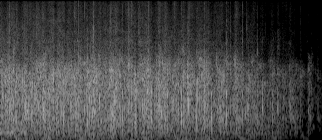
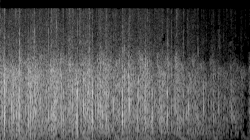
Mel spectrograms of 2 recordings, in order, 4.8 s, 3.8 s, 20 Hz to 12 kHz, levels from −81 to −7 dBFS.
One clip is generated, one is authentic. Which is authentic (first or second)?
second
